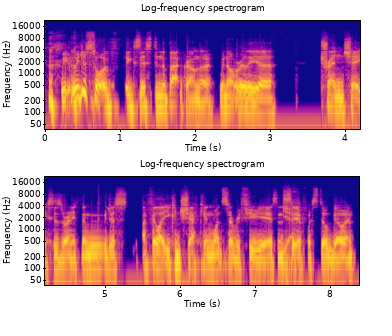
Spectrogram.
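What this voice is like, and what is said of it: Southern English accent. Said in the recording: “your accent, I would say, if I was a betting man, that you are from less than 30 miles from where I live. I live near Southampton.”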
